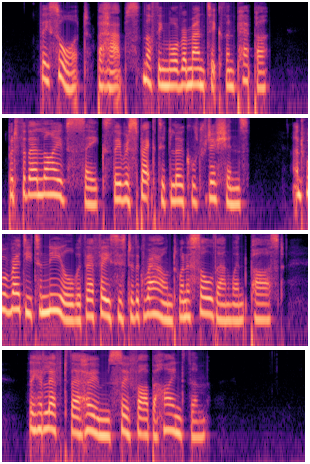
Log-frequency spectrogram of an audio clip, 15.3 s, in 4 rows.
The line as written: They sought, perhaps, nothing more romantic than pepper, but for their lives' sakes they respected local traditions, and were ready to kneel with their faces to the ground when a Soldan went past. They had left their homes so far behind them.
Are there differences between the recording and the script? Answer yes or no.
no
